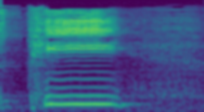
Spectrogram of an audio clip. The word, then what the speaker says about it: Pygmalion: First of all, I had to look it up and see how you pronounce it because it's Pygmalion.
